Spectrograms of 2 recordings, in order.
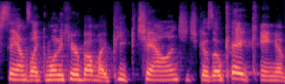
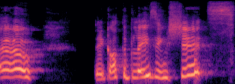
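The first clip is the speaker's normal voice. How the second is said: put-on British accent, pitched up; 8 semitones higher than usual. Quoting a boy who spoke with a british accent: put-on british accent. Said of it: "that's actually just my British voice".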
